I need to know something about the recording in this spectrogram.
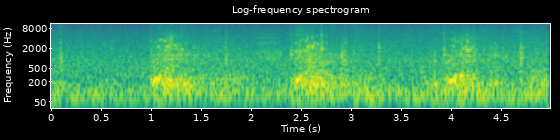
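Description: A small outboard motor sputters briefly each time its starter cord is yanked.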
